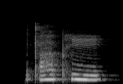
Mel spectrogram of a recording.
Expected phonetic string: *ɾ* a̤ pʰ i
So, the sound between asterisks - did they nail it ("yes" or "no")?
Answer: no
